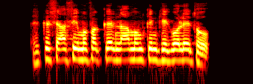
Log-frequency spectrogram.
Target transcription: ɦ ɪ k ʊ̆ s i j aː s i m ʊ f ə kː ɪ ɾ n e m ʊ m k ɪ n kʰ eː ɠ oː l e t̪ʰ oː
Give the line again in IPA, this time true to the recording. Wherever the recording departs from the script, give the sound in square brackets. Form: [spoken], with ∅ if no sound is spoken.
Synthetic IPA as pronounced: ɦ ɪ k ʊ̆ s i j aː s i m ʊ f ə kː ɪ ɾ n [a] m ʊ m k ɪ n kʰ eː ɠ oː l e t̪ʰ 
